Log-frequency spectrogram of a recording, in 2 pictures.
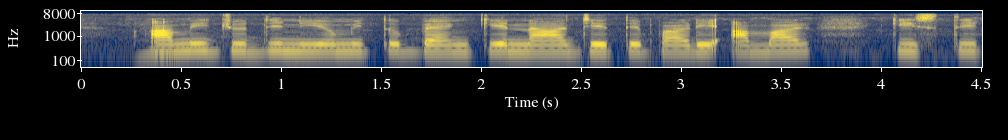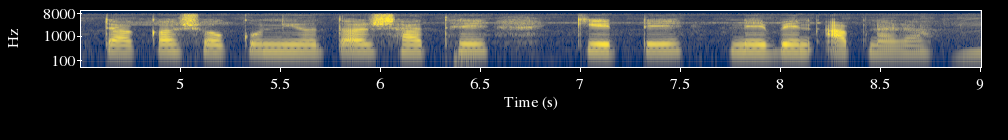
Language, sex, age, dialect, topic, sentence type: Bengali, female, 18-24, Northern/Varendri, banking, question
